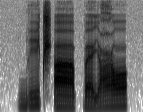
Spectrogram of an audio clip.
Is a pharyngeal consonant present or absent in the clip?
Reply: present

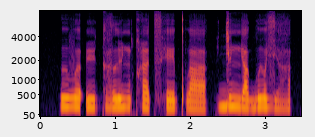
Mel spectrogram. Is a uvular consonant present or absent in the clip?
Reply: present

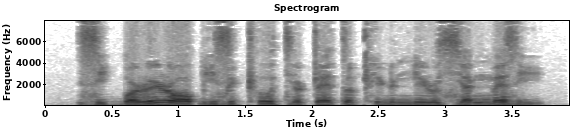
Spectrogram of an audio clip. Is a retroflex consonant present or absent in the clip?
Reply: present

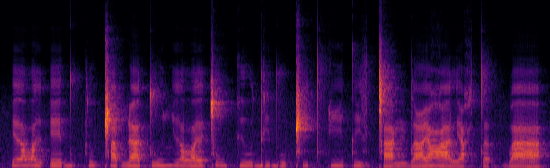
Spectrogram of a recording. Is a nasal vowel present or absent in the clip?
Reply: absent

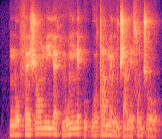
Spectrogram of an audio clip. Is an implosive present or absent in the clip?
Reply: absent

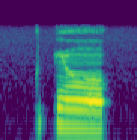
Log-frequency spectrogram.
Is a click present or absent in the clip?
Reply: absent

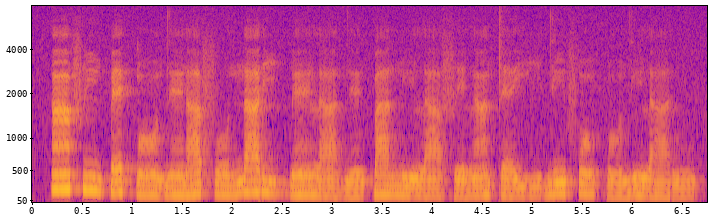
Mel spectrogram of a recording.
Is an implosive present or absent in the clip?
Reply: absent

